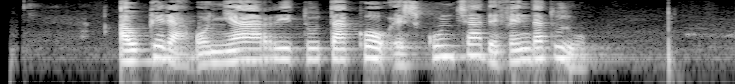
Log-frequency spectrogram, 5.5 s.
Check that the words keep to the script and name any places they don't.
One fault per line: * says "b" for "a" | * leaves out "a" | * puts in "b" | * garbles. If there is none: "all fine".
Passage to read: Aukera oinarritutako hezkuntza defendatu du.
all fine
